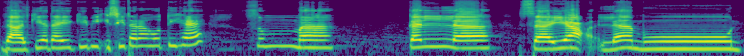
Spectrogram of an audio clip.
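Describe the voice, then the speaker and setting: A woman teaching Quran recitation rules, explaining quickly and then reciting verses slowly and drawn out. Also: sits high. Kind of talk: tajweed lesson with recitation.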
